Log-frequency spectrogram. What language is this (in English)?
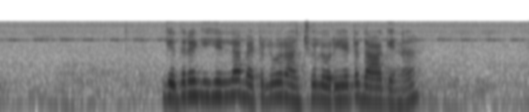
Sinhala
